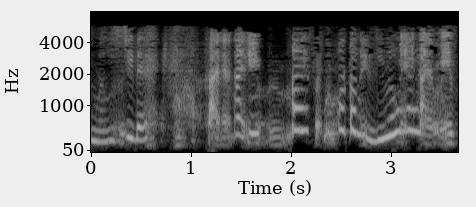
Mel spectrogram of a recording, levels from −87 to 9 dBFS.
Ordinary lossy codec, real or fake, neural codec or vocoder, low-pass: MP3, 24 kbps; fake; codec, 16 kHz, 0.5 kbps, FreqCodec, larger model; 7.2 kHz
